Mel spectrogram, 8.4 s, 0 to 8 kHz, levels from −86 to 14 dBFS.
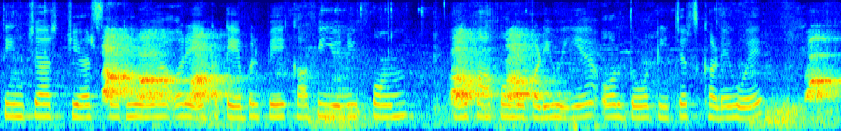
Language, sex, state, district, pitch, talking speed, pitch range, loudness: Hindi, female, Punjab, Kapurthala, 235 Hz, 155 wpm, 225-245 Hz, -18 LUFS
